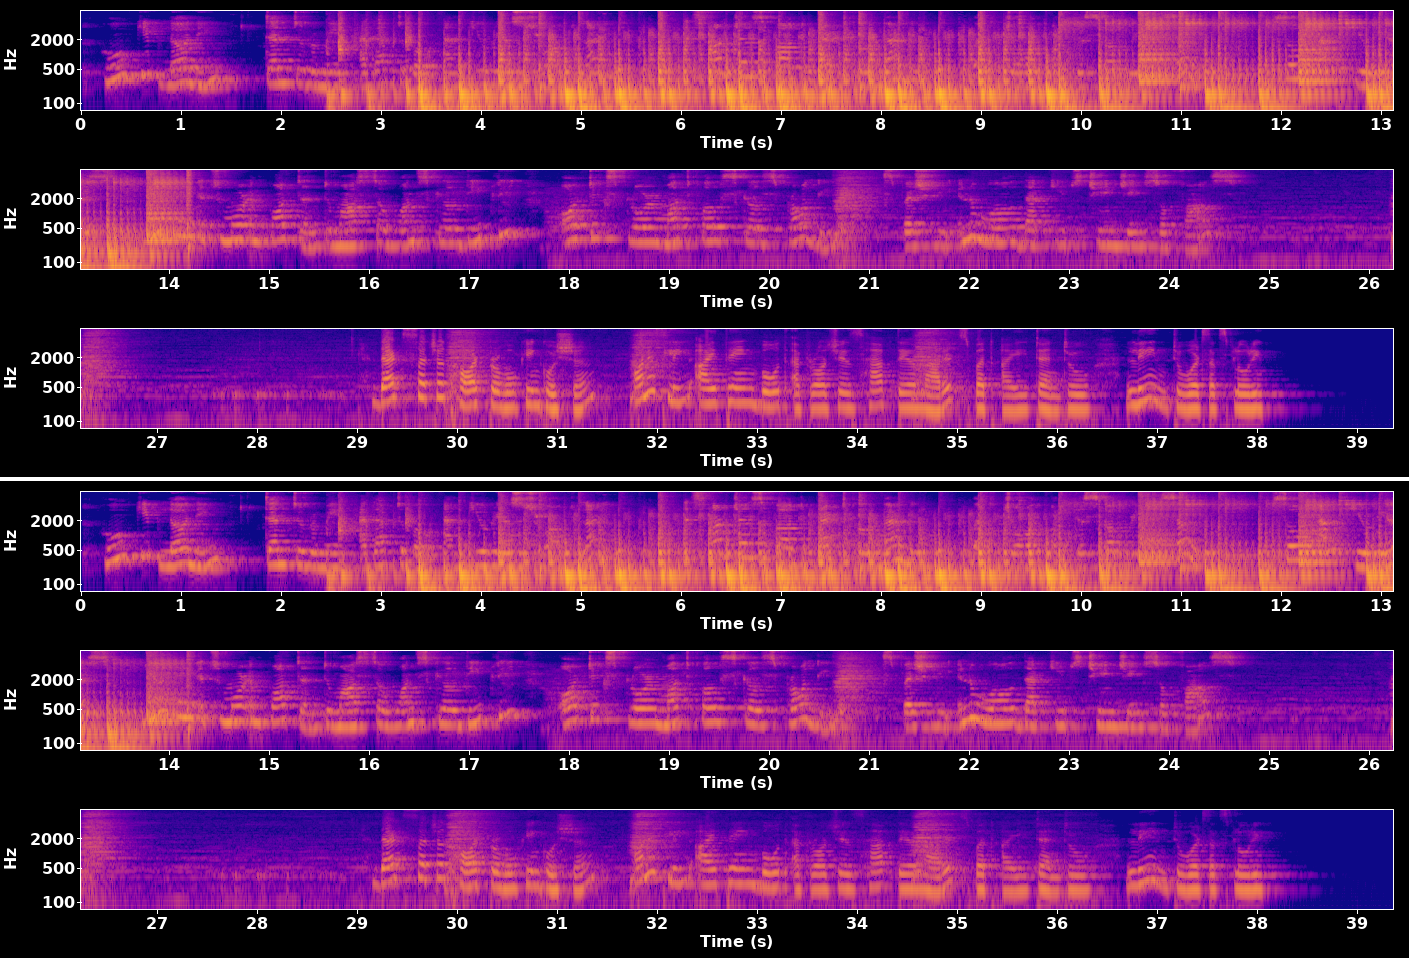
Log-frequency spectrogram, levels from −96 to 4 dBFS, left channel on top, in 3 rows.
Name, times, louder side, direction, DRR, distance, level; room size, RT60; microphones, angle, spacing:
voice 1, 0.2-1.4 1.8-5.4 6.0-8.5 8.9-11.3 11.9-13.4 13.7-20.7 21.1-24.7, right 3 dB, 85° right, -1 dB, 2.9 m, -34 dB
sound 1, 2.4-14.2, left 2 dB, 20° left, 0.5 m, -25 dB
sound 2, 17.7-36.4, right 1 dB, 30° right, 5.2 m, -49 dB
voice 2, 27.7-28.1 29.1-31.4 31.8-36.3 36.7-38.0, left 4 dB, 85° left, 11 dB, 0.7 m, -31 dB
17.5 x 9.4 x 3.4 m, 0.76 s
head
